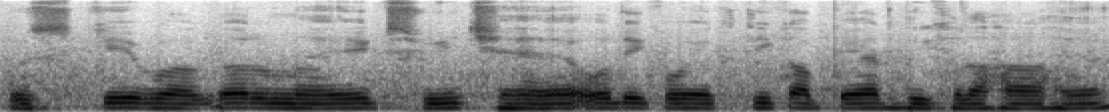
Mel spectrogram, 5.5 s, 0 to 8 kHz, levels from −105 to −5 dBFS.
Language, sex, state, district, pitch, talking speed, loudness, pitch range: Hindi, male, Jharkhand, Deoghar, 120 Hz, 150 wpm, -14 LUFS, 115-125 Hz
